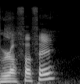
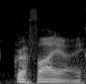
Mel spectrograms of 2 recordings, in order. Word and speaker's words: Grafaiai: Tell me how to pronounce this. G-R-A-F-A-I-A-I. – How do you think that's pronounced? – Graffafe? – No, one more time. – Graf... How do you spell it? – G-R-A-F-A-I-A-I. – Graffaye. – Close. It's Graffaye.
